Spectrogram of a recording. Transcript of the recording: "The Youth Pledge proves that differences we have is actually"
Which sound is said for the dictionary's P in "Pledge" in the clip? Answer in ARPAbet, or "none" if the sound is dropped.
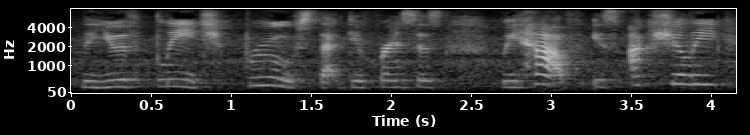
B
